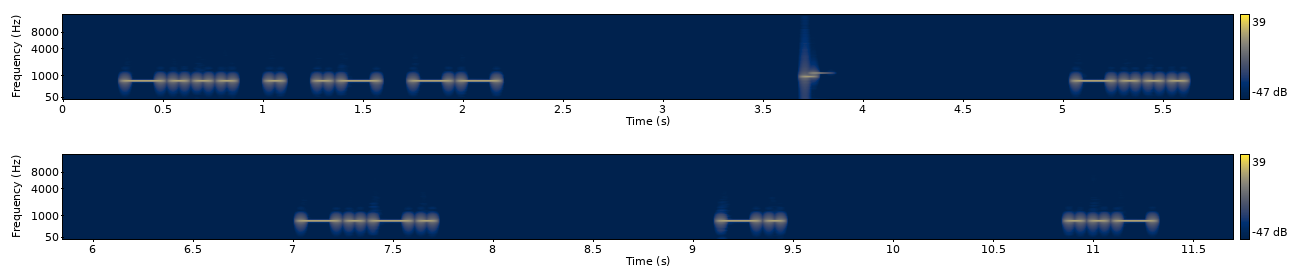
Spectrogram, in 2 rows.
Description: Morse code, heard as a keyed tone, about 20 wpm, spaced as for 9 wpm, 700 Hz. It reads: BEAM BCNU
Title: Top 90 QSO Elements - 8x Character Spacing - 20wpm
